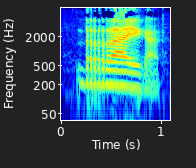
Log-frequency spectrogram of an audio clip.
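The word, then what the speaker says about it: Rhaegar: Maynard pone que eh, anuló el eh, matrimonio del príncipe Rager en Dorn. ¿Qué está diciendo aquí? Gilly pronuncia mal el nombre Rager. – Hmm. En realidad está hablando del príncipe Raegar.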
